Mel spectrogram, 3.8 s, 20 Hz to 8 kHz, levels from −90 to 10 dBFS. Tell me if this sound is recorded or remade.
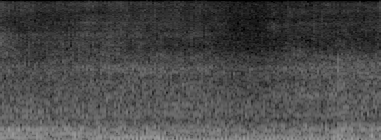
recorded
